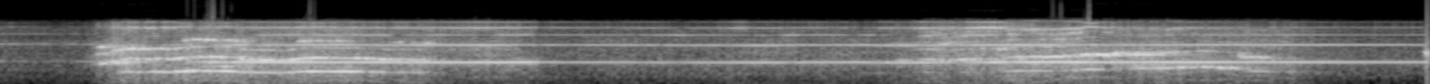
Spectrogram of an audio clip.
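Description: A Basenji yodels along with a vacuum cleaner, its wavering voice rising and falling over the motor's steady drone.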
